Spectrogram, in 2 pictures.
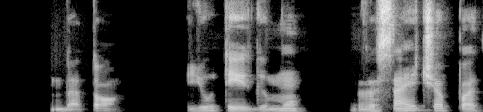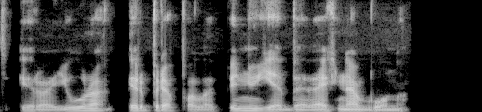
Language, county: Lithuanian, Vilnius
